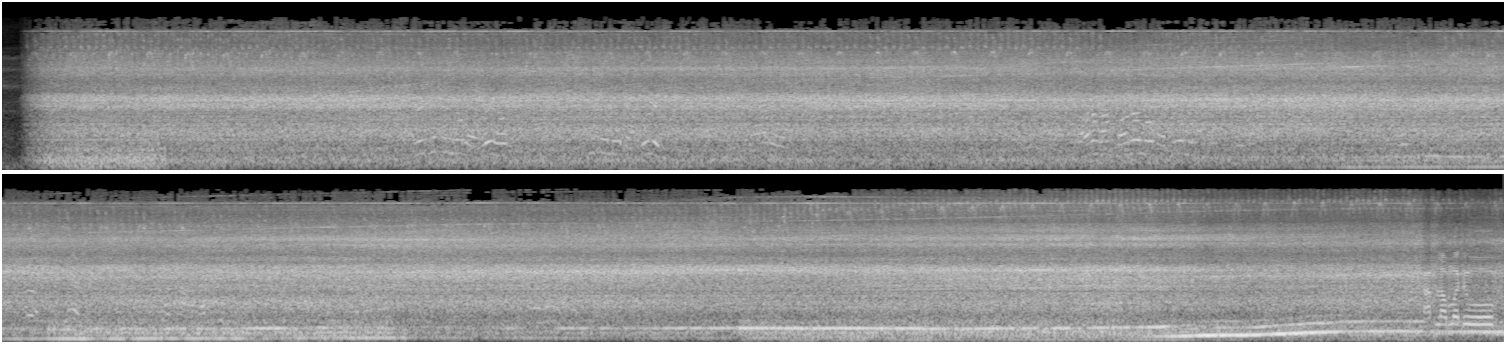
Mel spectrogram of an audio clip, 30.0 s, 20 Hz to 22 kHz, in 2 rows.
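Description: AW189 helicopter running on the ground, its twin turboshaft engines whining and main rotor turning with a loud, steady rush. About three seconds before the end a tone rises in pitch and then holds.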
